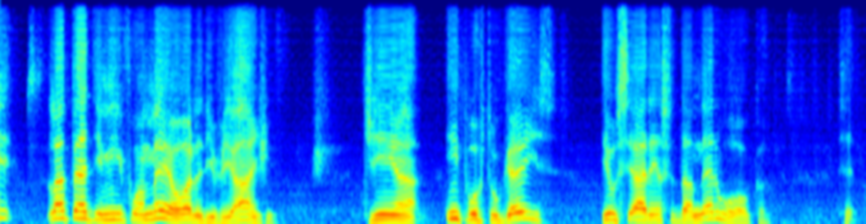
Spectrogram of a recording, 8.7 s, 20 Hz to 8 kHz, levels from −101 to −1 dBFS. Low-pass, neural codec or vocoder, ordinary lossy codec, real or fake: none; codec, 16 kHz, 0.7 kbps, FocalCodec; none; fake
